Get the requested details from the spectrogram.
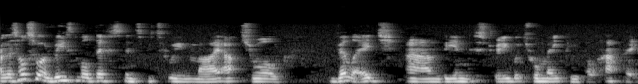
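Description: A man with a British accent and a fairly high pitch talks at a fairly quick pace. His intonation is fairly even, and noticeable background noise can be heard. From UK. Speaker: gaming YouTuber. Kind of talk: gameplay tutorial.

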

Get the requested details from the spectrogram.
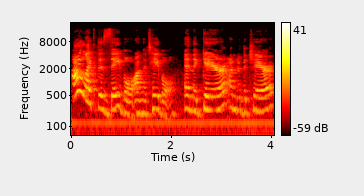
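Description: A woman speaks with a high pitch in an animated, playful, sing-song way. Room echo is audible. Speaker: preschool art teacher. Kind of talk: children's story time, reading a picture book aloud to preschoolers. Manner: animated, sing-song, playful; warm, slow and coaxing, asks questions to the children. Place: home room. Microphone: phone near.

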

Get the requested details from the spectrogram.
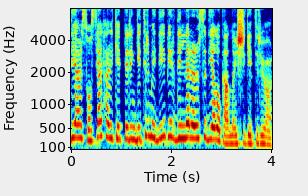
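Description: Speaking at a fairly quick pace, a woman has a high pitch with very wide pitch swings. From Los Angeles, US. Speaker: religious studies lecturer and doctoral candidate. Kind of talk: interview testimony.

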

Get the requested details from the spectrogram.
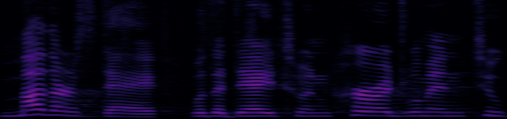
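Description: Here a woman speaks at a fairly slow pace. Her background is quiet. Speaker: pastor. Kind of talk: sermon. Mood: earnest, passionate. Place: church. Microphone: headset.

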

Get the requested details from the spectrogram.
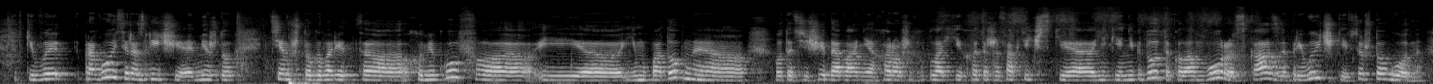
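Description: With light background noise behind her, a woman uses a plain, everyday voice. She speaks at medium pitch with ordinary pitch variation. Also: moderate pace. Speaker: interviewer. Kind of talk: interview. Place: cafe.

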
